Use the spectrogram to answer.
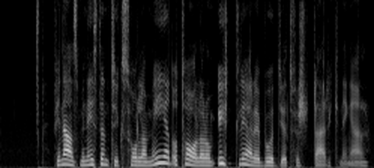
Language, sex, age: Swedish, female, 26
